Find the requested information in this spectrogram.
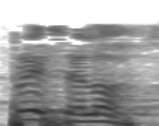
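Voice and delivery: normal talking voice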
